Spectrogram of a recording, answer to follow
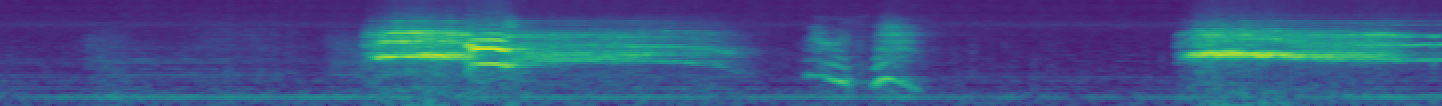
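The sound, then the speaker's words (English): A weird night bird lets out two loud, drawn-out wailing cries a few seconds apart, with a startled voice speaking briefly between them over a low steady hum. “Oh, some night bird. Yes, that's all. Such a weird sound.”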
